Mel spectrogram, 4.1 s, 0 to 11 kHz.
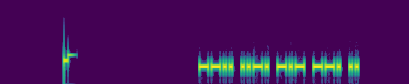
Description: Morse code, heard as a keyed tone, about 43 wpm, 690 Hz. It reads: ZFKGI
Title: Code Groups - 5 Letters - 40wpm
